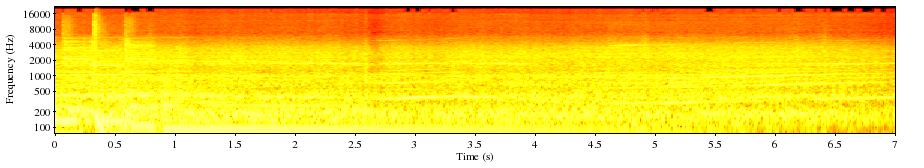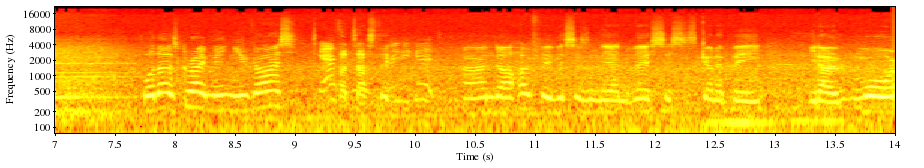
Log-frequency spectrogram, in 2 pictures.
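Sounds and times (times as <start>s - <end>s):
musical beat: 0.0s - 4.0s
car engine running: 0.0s - 7.8s.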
